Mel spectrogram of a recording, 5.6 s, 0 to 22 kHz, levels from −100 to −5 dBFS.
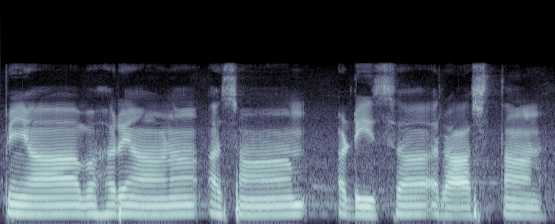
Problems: background sounds at intervals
